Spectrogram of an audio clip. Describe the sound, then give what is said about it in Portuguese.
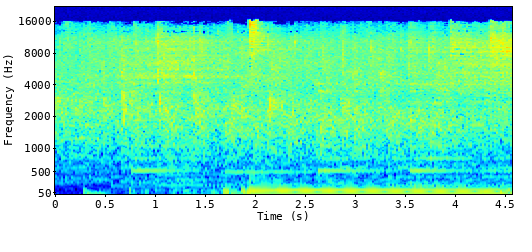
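An audience applauds in praise to the Lord with steady, dense clapping that fills the whole clip, and a sustained low keyboard chord swells in underneath about halfway through. “Uma salva de palmas ao Senhor, irmãos.”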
